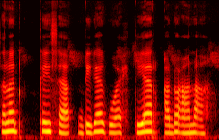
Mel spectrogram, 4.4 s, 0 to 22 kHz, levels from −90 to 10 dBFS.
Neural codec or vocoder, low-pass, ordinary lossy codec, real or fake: none; none; none; real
